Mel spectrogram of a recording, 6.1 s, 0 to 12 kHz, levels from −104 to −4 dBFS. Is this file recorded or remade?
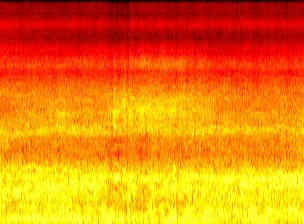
remade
